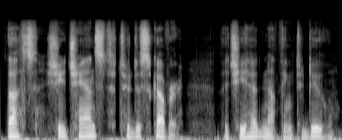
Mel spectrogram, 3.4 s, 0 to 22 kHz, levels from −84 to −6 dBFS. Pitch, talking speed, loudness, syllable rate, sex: 105 Hz, 195 wpm, -20 LUFS, 5.4 syllables/s, male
